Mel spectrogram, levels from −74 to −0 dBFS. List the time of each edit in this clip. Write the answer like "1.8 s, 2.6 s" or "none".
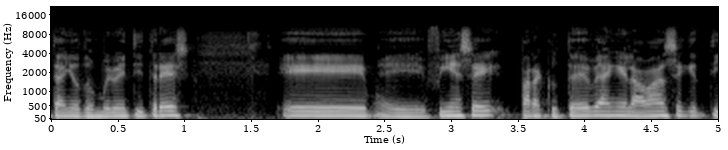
2.4 s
